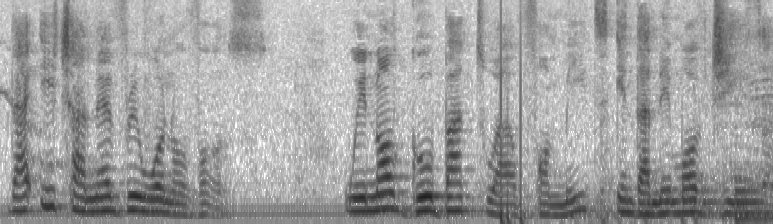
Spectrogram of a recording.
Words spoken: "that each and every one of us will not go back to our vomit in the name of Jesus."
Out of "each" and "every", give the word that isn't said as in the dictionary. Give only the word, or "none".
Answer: none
